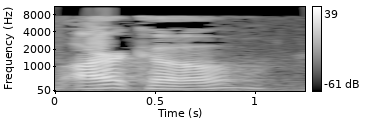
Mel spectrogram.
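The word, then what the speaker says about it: archō: A-R-C-H long O. Archo.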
